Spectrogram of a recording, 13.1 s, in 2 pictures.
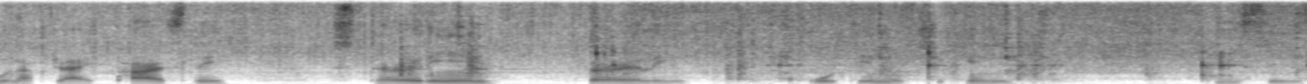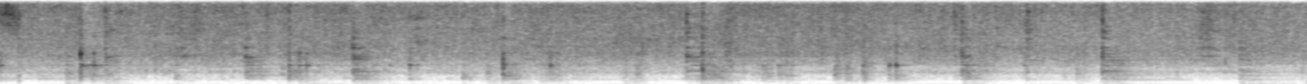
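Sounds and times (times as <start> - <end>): food sizzling in a pot: 0.0 - 13.0
metal spoon scraping a pot: 2.0 - 13.0.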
